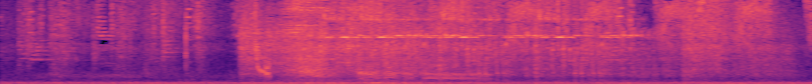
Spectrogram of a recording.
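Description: Fantasy battle sound effects clash and crackle as spells are cast.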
